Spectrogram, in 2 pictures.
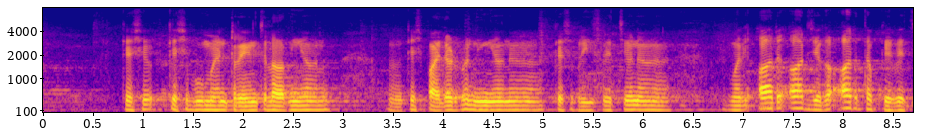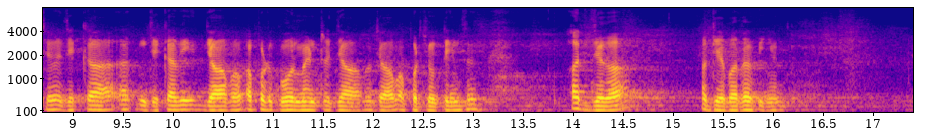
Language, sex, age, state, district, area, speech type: Dogri, male, 30-45, Jammu and Kashmir, Udhampur, urban, spontaneous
